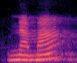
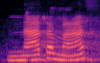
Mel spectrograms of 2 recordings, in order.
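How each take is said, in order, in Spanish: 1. Se omiten sílabas y queda una forma más corta. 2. Se pronuncia cada sílaba completa.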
